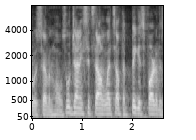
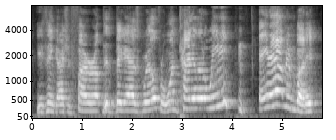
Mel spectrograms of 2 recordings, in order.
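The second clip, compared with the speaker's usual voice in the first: sassy put-down; 8 semitones higher, 5 dB louder than usual. Retold or imitated. Wife shoots down husband.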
